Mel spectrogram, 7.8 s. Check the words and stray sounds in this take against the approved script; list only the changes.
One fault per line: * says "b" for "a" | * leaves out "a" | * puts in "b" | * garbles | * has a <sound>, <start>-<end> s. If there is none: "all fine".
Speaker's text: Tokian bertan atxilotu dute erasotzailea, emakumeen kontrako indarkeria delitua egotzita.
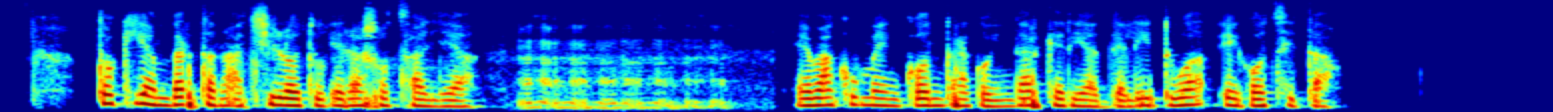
* leaves out "dute"
* has a laugh, 2.5-3.7 s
